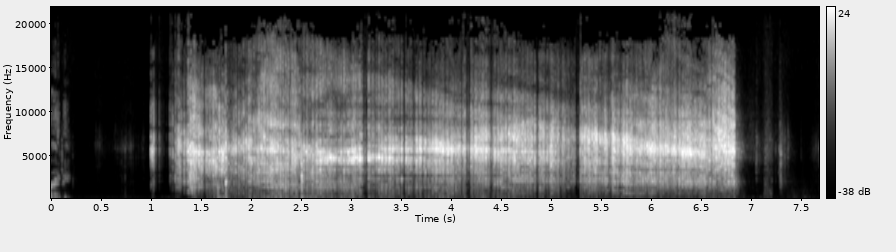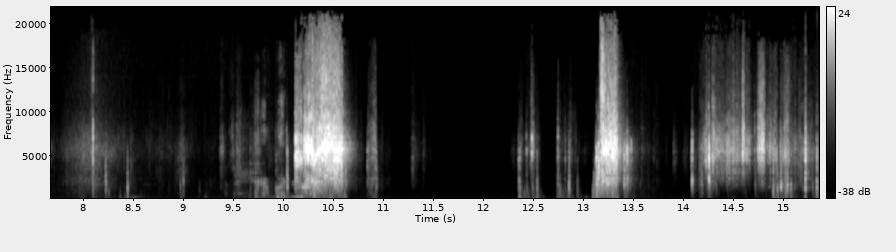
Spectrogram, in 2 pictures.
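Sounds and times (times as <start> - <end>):
paper being slowly ripped in half: 0.8 - 11.1, 13.1 - 15.3
faint paper rustles: 7.0 - 9.7.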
